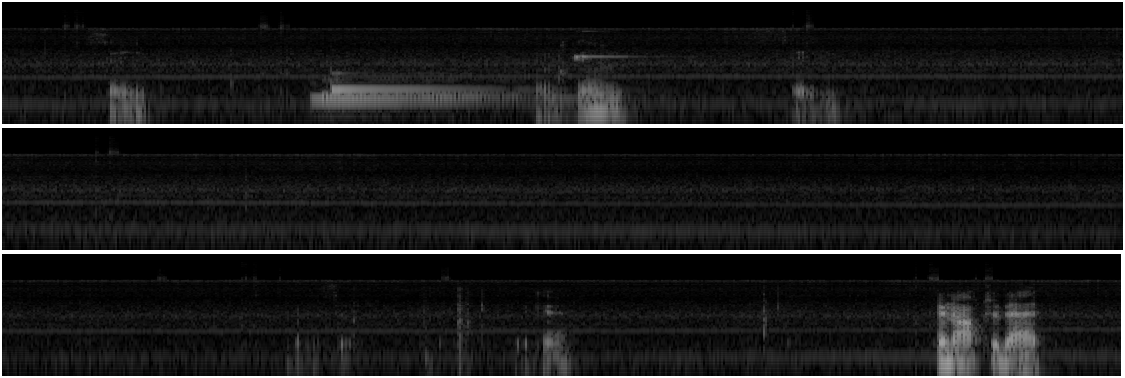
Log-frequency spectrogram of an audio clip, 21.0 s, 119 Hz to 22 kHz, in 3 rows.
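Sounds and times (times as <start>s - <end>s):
laptop hum with hiss: 0.6s - 1.0s, 18.6s - 21.0s.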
